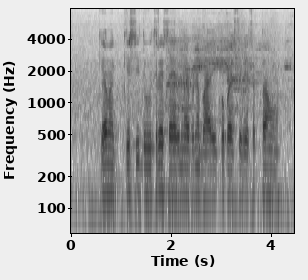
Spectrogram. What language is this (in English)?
Hindi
